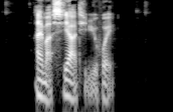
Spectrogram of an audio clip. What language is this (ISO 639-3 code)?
zho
